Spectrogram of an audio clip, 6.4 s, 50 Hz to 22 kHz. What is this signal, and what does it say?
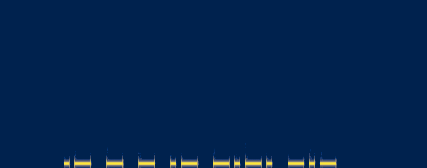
Morse code, heard as a keyed tone, about 15 wpm, 700 Hz. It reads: ATTACK
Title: Six Letter Words - 15wpm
